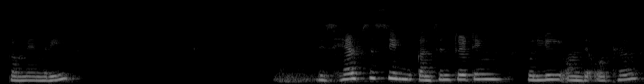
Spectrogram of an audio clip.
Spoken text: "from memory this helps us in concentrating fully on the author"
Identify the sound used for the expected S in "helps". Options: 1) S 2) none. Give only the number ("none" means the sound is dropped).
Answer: 1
